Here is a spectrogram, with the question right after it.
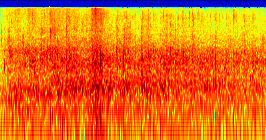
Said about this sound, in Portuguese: Louvado seja o nome de Jesus, ele fará. Dá um glória a Deus, aplauda ele por isso.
